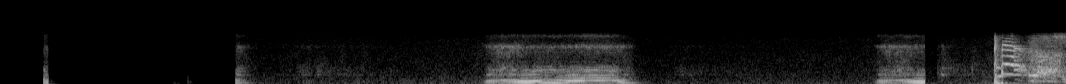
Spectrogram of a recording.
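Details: Dad snoring in bed: loud, rough, low-pitched snores on two slow breaths with quiet room noise between, then a sharp slap-like sound near the end as a baby slaps him.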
